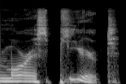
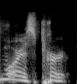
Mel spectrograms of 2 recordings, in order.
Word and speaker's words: Morris Pert: Is that Morris Pert or Morris Peart? – Right. Yeah, exactly. This is Morris Pert, P-E-R-T. Yeah, good question. – I guess in the UK, you just say it the way it's spelled, yeah? – That's right.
